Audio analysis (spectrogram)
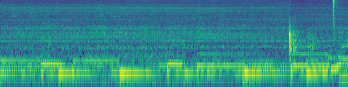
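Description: An electric mixer runs on low through keto sugar cookie dough, a steady whirring motor drone that shifts pitch as it works, with two sharp clinks near the end.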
